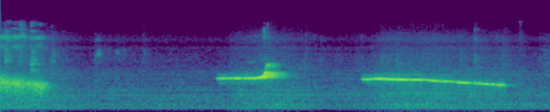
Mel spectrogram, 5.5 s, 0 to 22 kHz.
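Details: Male pet African grey parrot, hatched 1997, living in a Texas home and practising imitated sound effects including a slide whistle; a brief note, then a rising whistled glide, then a long smooth whistle sliding downward.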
